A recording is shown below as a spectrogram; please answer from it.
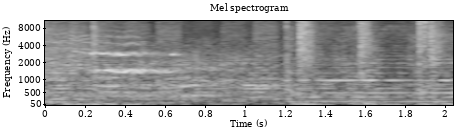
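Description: Film score music, with a brief high squeal a quarter second in and a few sharp hits in the second half.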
